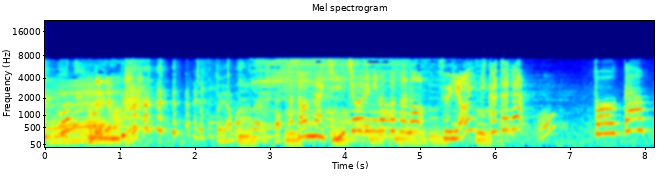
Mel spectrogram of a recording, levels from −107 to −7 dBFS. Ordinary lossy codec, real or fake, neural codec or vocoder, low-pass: none; real; none; 7.2 kHz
